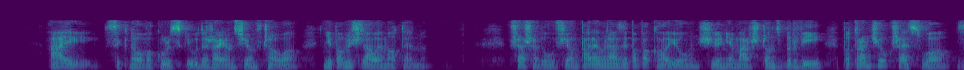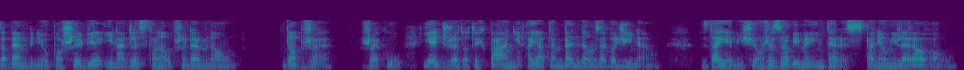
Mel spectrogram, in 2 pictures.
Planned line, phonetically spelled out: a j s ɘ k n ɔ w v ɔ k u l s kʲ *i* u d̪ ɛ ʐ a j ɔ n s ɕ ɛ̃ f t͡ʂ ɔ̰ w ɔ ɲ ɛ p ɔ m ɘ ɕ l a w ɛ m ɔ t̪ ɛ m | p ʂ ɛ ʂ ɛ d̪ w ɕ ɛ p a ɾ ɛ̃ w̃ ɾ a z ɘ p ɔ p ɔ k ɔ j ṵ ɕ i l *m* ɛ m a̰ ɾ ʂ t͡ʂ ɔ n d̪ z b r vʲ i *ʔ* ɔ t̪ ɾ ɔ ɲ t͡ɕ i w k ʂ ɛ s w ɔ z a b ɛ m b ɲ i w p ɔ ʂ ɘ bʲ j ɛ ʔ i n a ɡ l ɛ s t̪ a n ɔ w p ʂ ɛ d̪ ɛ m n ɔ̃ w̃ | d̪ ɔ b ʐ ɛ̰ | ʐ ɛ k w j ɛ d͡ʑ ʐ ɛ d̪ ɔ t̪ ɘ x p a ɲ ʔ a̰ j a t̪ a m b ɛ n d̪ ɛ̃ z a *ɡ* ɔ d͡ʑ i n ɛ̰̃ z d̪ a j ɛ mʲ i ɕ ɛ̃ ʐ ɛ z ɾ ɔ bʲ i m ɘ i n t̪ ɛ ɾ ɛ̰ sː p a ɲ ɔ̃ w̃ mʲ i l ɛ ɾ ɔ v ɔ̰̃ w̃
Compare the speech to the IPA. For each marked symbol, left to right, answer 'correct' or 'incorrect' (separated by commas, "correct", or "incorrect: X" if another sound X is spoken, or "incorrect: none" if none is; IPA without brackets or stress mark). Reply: correct, incorrect: ɲ, incorrect: p, correct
